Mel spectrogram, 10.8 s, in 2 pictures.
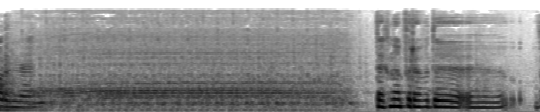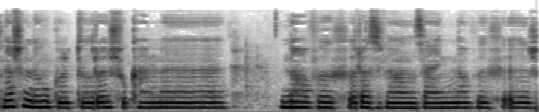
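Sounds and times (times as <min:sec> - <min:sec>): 
speech: 0:00.0 - 0:00.7, 0:03.8 - 0:10.7
sewing machine stitching waterproof fabric: 0:00.0 - 0:03.8.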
